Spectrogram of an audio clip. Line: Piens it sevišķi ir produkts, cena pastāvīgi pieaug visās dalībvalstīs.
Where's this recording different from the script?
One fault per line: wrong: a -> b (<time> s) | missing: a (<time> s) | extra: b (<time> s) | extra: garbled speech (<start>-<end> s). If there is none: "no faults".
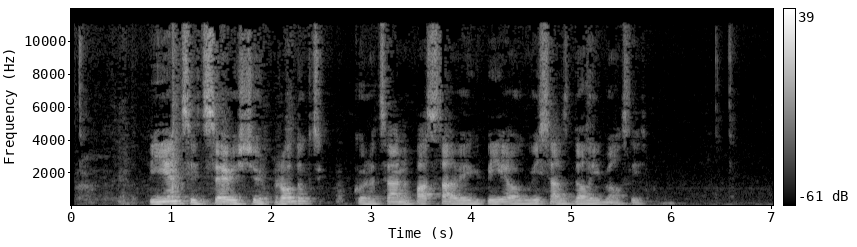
extra: kura (2.9 s)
